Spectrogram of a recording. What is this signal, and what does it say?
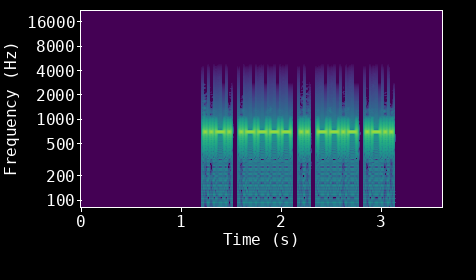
Morse code, heard as a keyed tone, about 40 wpm, 700 Hz. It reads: F1IQL
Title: DXCC-100 Call Signs - 5 Characters - Repeated 2x - 40wpm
